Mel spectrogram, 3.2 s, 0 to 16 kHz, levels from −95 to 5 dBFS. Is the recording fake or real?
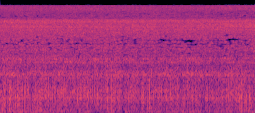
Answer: real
